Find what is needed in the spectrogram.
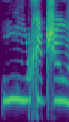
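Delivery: put-on very high baby-talk kiddie voice. Retelling meeting little Indiana again, the speaker greets her in a kiddie voice. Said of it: "I went into like kiddie voice".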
